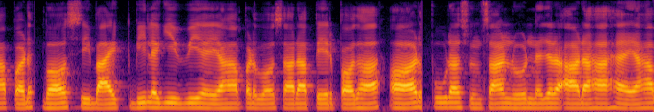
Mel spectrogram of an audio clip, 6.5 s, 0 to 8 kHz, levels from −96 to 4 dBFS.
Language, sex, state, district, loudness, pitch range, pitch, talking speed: Hindi, male, Bihar, Gopalganj, -16 LUFS, 120-125 Hz, 120 Hz, 210 wpm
